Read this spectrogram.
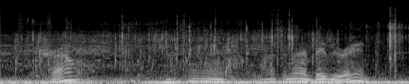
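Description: A fish splashes and thrashes at the water's surface close by.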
